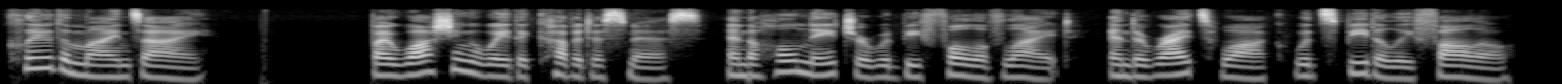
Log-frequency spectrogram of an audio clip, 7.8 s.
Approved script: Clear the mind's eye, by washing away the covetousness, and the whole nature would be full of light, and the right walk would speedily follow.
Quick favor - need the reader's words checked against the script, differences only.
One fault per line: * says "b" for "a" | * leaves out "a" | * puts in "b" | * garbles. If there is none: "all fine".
* says "rights" for "right"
